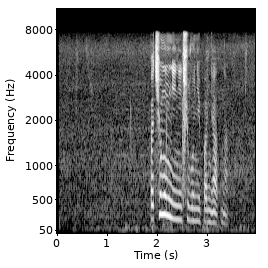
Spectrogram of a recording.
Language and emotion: Russian, angry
